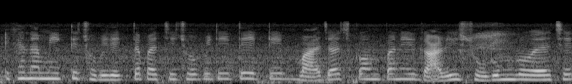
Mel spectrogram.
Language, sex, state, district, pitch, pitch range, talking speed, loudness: Bengali, female, West Bengal, Malda, 240 Hz, 215-260 Hz, 145 wpm, -22 LUFS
